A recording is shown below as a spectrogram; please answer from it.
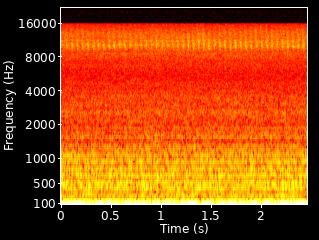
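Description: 21-inch RDW subwoofer playing a test signal through a 100 Hz, 48 dB-per-octave Butterworth low-pass filter: a steady deep rumble with nothing heard above about 100 Hz.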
